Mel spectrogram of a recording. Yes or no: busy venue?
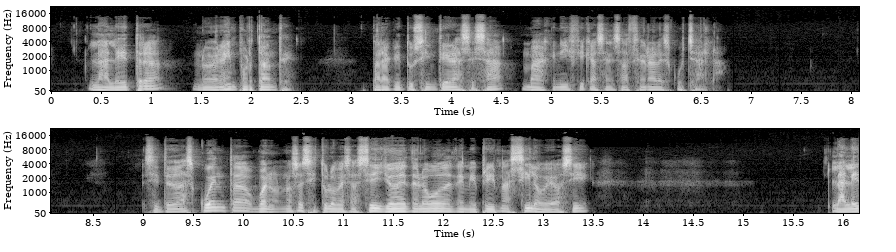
no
